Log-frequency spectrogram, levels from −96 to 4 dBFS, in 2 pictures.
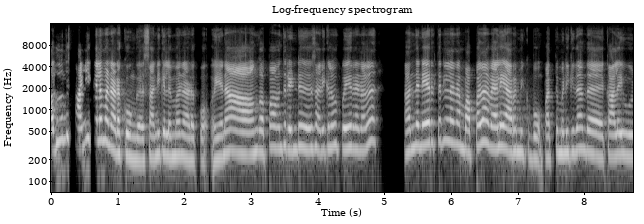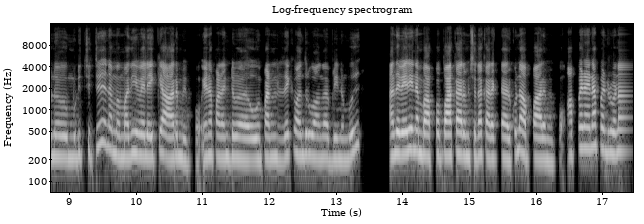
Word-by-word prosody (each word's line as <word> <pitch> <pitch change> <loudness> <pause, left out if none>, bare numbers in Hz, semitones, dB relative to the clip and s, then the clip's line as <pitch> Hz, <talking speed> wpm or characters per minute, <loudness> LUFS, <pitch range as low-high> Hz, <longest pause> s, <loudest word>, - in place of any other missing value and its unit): அது 255 - +3
வந்து 405 +2 -2
சனிக்கிழமை 370 +5 +4
நடக்கும்ங்க. 235 -6 +3
சனிக்கிழமை 230 0 0
நடக்கும். 200 -1 -4 0.2
ஏன்னா, 245 +4 +3 0.3
அவங்க 245 +2 +1
அப்பா 295 +4 -3
வந்து 290 +1 -4
2 275 +3 -1 0.2
சனிக்கிழமை 285 +3 -3
போயிட்றனால, 280 +2 +1 0.6
அந்த 290 +4 +1
நேரத்துல 340 +3 +4
எல்லாம் 350 -2 +1
நம்ம 285 -4 0
அப்பதான் 320 +5 +3
வேலையை 290 +1 +6
ஆரம்பிப்போம். 245 -5 -3
10:00 215 +4 -4
மணிக்கு 250 +1 -2
தான் 280 0 0
அந்த 255 -1 +1 0.3
காலை 230 +1 +2
உணவு 220 -1 -3
முடிச்சிட்டு, 225 +5 -10 0.2
நம்ம 250 -4 -4
மதிய 230 +3 -2
வேலைக்கு 220 +2 -2
ஆரம்பிப்போம். 200 -3 -6
ஏன்னா 225 +1 -3
12 215 0 -3 0.3
ஒ - - -1 0.2
12:30க்கு 215 +2 -5
வந்துருவாங்க 225 -2 -4
அப்படின்னும்போது, 205 +6 -6 0.5
அந்த 240 - +2
வேலையை 265 +2 +3
நம்ம 235 -2 +1
அப்ப 230 +1 -7
பார்க்க 230 +1 +4
ஆரம்பிச்சா 225 -1 -3
தான் 230 - -3
கரெக்ட்டா 210 0 -2
இருக்கும்னு 240 +5 -1
அப்ப 225 - -12
ஆரம்பிப்போம். 195 -1 -7
அப்போ 230 +5 -14
நான் 285 0 +2
என்ன 300 - +2
பண்றுவேன்னா, 255 -1 -1
240 Hz, 180 wpm, -20 LUFS, 215-275 Hz, 0.6 s, வேலையை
